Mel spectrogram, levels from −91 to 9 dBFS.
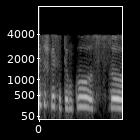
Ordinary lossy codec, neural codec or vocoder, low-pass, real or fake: AAC, 16 kbps; none; 7.2 kHz; real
